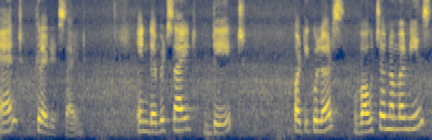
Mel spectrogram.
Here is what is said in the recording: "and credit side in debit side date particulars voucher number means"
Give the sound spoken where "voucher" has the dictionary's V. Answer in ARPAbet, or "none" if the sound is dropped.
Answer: V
